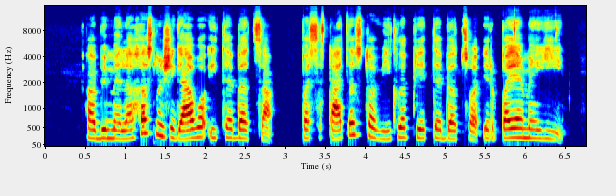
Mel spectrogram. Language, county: Lithuanian, Vilnius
